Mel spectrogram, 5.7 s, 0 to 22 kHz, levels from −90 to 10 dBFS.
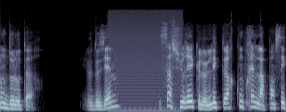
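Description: A steady, raspy buzz sits under the speech from 2.12 s to 3.67 s, stopping just before "que le lecteur", at roughly 20 dB below the speech level. This is mains buzz on a 60 Hz supply: sharp switching spikes, twice per mains cycle, from something like a dimmer, a rectifier or an unshielded cable, have leaked into the signal. They bring a dense ladder of 60 Hz harmonics reaching into the kilohertz range, which gives the buzz its rasp.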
